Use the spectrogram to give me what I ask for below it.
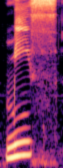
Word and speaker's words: mis: Miss. The pronunciation of this word is very similar to the English word miss, M-I-S-S.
